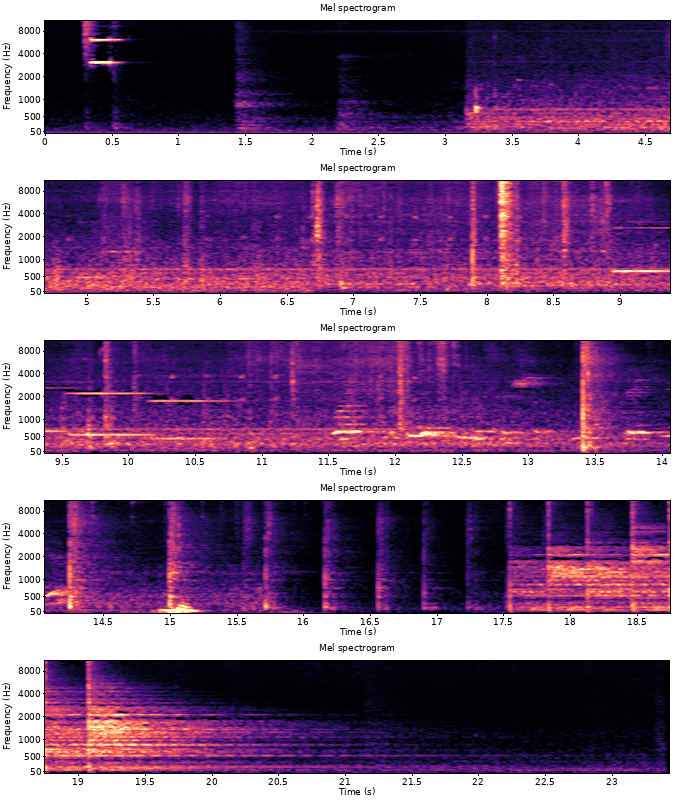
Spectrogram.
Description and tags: tcr soudscape hcfr jules-yanis
France, Soundscapes, Pac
